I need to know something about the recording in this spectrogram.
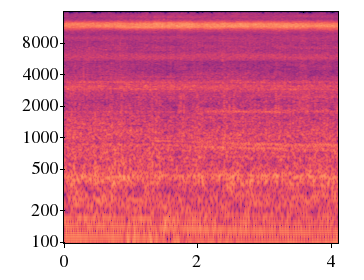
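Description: Motorcycle engine running at a steady speed while riding, a low even hum with no change in pace.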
